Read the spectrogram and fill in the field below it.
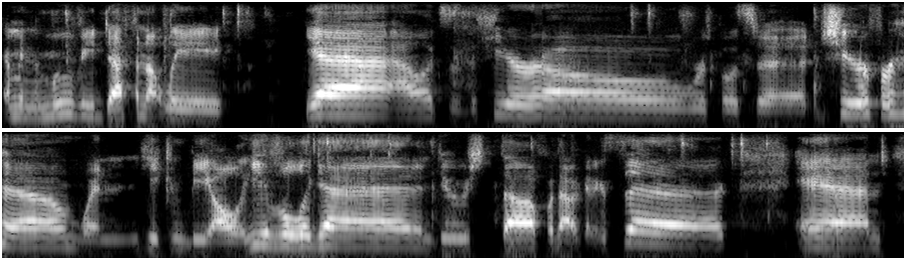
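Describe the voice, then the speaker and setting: A woman co-hosts a casual book podcast in an animated way, slipping into quoted inner thoughts as she goes. The audio is slightly muffled and lo-fi. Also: medium pitch, a little slow, clear, resonant tone, no echo. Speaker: podcast co-host.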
